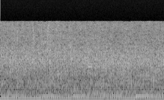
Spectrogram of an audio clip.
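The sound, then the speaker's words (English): Loud, steady drone of a twin-propeller Twin Otter aircraft arriving, a continuous low engine hum with a constant tone throughout and no voices. “His passengers are all on board the Twin Otter that's just arrived.”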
